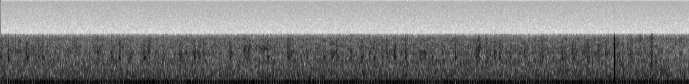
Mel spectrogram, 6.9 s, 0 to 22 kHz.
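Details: 2003 GMC Sierra Z71, 5.3L V8 non-flex fuel, cold start after overnight in single-digit temperatures, idling unassisted: uneven stumbling idle with ticks; lean and misfire codes, owner suspects failing intake gasket.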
